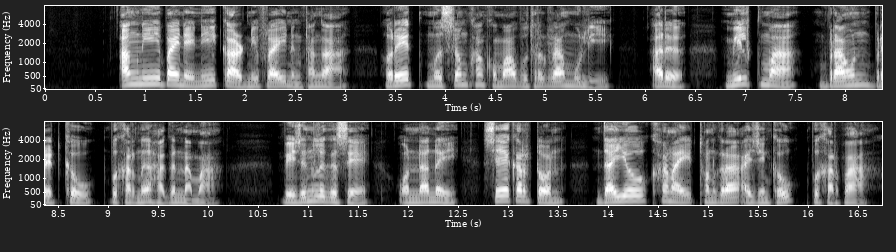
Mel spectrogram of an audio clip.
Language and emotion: Bodo, neutral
